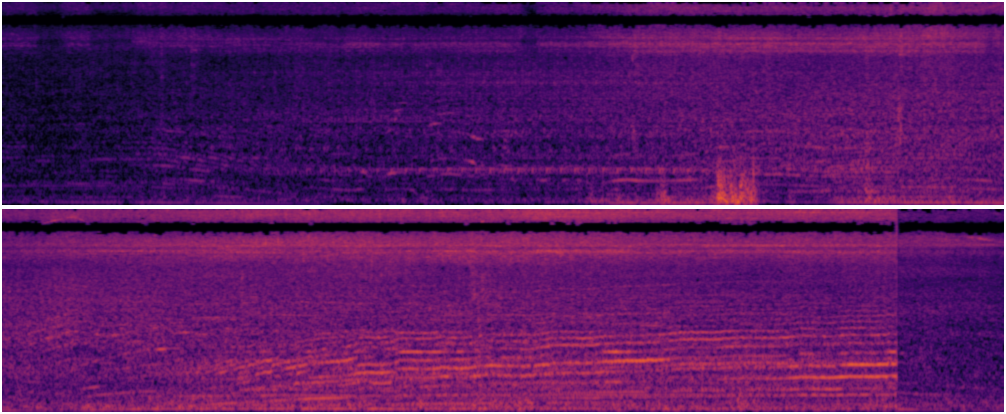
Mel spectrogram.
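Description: A tractor engine rumbles and revs up close.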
